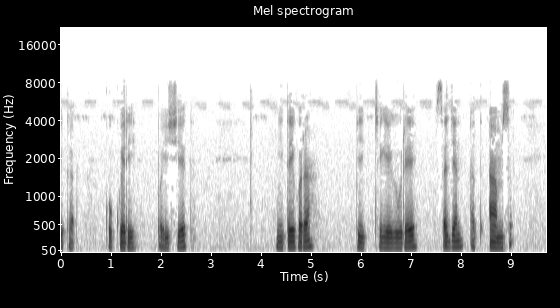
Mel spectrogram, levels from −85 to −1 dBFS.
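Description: From start to finish, this speech has nothing above about 13.4 kHz, and it carries the smeared, watery texture of a heavily squeezed MP3. The file itself looks generous, but it's most likely low-bitrate audio saved at a high bitrate: something around 34 kbit/s re-encoded at 192 kbit/s. The second pass can't put back the top end or the detail the first one threw away, so the damage simply rides along.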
